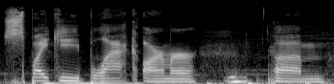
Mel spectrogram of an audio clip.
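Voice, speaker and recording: A man's voice: medium pitch, steady tone, a bit bright, clear, resonant tone. A man working as game master, improvising tabletop narration and chatting casually, often feeling for his words. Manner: halting, searching for words as he describes scenes.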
